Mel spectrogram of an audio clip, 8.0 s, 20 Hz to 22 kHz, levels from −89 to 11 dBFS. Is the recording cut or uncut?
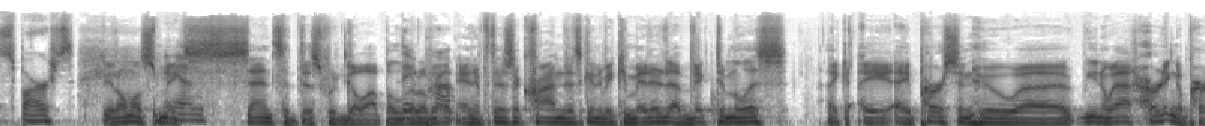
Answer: cut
